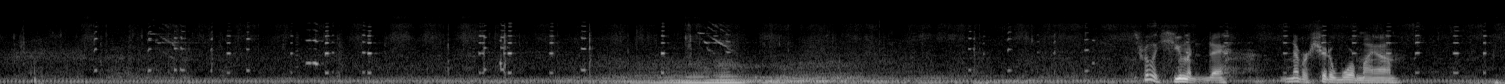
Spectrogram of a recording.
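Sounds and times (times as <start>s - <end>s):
metal detector beeps: 0.8s - 4.0s, 4.6s - 6.0s, 6.6s - 7.4s, 9.6s - 15.0s
passing vehicle rumble: 3.1s - 13.5s.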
